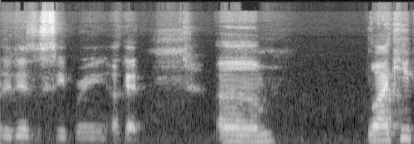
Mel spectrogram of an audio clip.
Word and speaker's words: Sebring: keep hearing Sebring yeah is that how you pronounce it Sebring it is um okay I'm gonna write that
